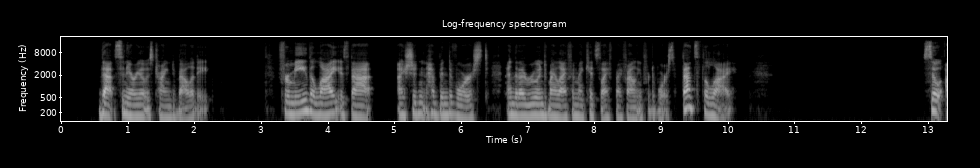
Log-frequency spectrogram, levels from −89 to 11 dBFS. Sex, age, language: female, 20-39, English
